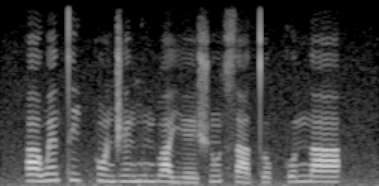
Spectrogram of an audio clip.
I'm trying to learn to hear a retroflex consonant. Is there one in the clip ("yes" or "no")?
no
